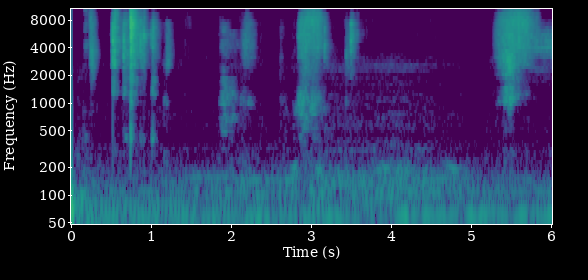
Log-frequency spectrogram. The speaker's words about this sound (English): This is so loud. Excuse me, truck. Dumpster truck in the middle of the street.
